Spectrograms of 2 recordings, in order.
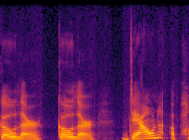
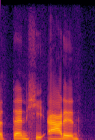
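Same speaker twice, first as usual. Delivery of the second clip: plain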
